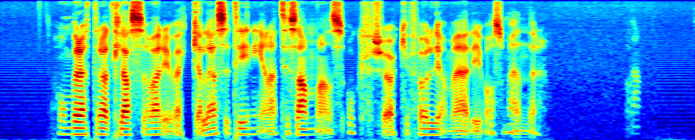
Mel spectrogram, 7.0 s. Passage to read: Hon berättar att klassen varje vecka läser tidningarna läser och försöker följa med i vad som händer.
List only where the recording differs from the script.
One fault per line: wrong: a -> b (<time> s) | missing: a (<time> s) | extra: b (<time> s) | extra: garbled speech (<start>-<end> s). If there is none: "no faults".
wrong: läser -> tillsammans (2.8 s)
